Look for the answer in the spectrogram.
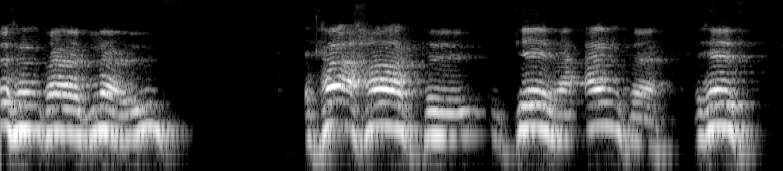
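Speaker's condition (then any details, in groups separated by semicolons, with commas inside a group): Dystonia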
